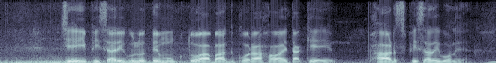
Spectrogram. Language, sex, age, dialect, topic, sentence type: Bengali, female, 36-40, Jharkhandi, agriculture, statement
